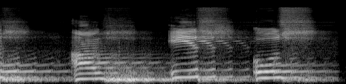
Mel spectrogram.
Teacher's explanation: صاد ہمیشہ پر یعنی موٹا پڑھا جاتا ہے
